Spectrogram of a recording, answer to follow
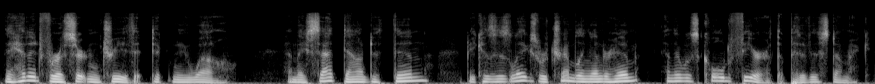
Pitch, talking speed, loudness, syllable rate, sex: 125 Hz, 235 wpm, -18 LUFS, 5.7 syllables/s, male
